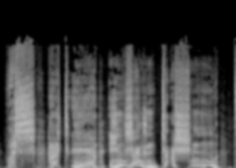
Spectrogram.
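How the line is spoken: Hiss. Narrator (German): zischte es hinter ihm her

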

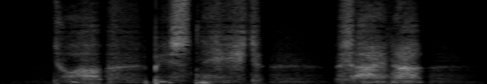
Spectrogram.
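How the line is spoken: Whispering. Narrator (German): flüsterte Crouch

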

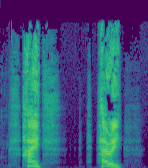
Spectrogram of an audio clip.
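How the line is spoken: Panting. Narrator (German): keuchte er

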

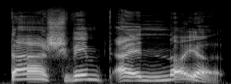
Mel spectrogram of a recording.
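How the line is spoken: Small child calling. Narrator (German): das Kleinste rief

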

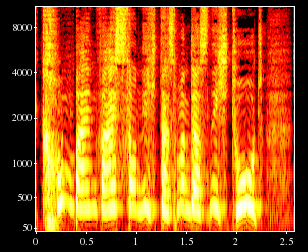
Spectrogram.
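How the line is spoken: Trembling voice. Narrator (German): sagte Hermine mit zitternder Stimme

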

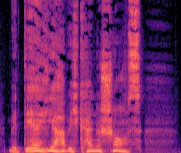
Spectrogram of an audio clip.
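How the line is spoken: Panting. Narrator (German): keuchte Harry

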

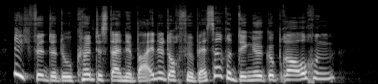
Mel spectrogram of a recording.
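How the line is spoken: Laughed, hare. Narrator (German): lachte der Hase

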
